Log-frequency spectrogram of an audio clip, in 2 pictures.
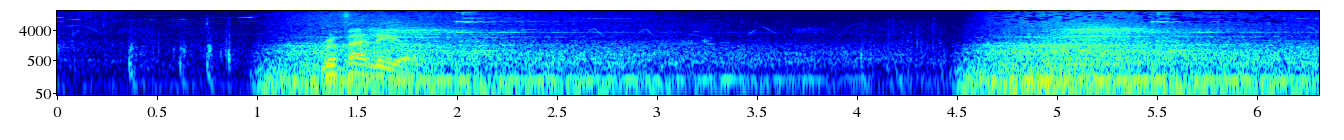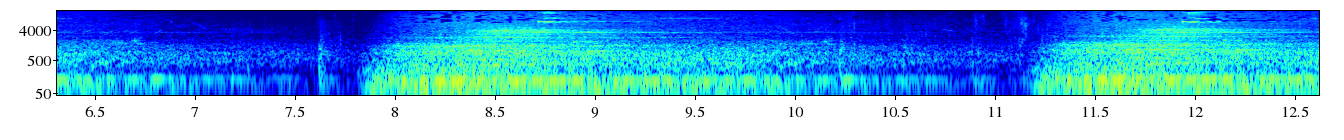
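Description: A magic spell crackles and bursts.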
